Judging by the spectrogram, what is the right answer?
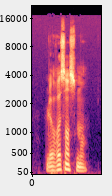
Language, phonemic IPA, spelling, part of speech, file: French, /ʁə.sɑ̃s.mɑ̃/, recensement, noun, Fr-recensement.ogg
- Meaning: 1. census (official count of members of a population) 2. counting, tallying; tally, account (of score or the like)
